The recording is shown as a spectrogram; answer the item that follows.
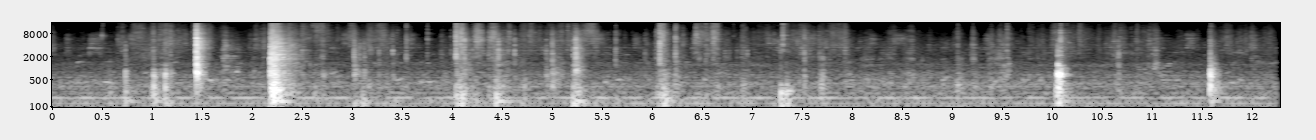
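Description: Cardboard trading-card boxes being handled and opened with gloved hands: a string of taps, knocks and scrapes, loudest about a second and a half and two seconds in, and twice near the end.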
